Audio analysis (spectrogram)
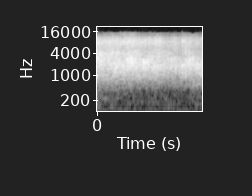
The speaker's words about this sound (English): Yes, you can clap. That's a good cue.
